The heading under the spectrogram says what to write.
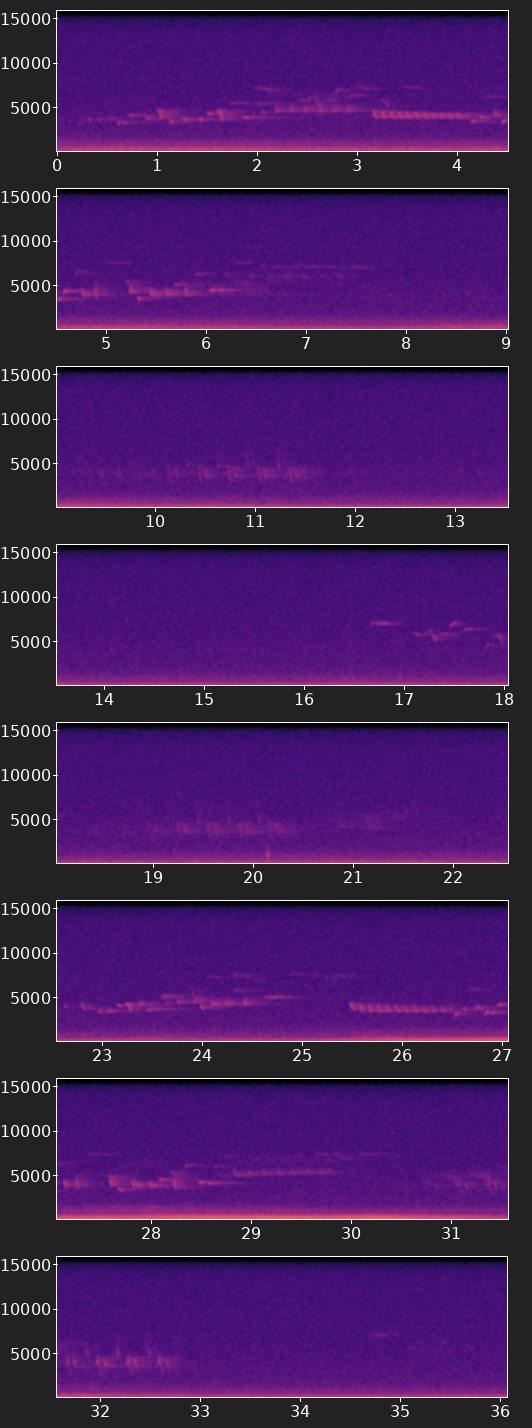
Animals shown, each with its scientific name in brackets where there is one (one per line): Ovenbird (Seiurus aurocapilla)
Brown Creeper (Certhia americana)
Winter Wren (Troglodytes hiemalis)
